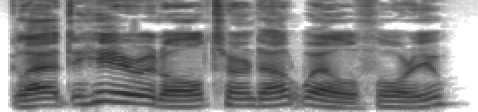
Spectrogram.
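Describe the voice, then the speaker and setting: An older aristocratic gentleman with a crisp upper-class British accent, as a male narrator puts him on. He speaks with cool, clipped courtesy and a lifted, lively pitch. The sound is dry and close. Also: normal speed, dry recording, close to an everyday voice. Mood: courteous. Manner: clipped, polite, superior.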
